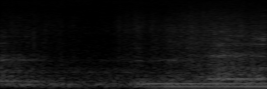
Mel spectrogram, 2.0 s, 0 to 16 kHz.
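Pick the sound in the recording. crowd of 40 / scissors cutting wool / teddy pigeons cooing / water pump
water pump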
